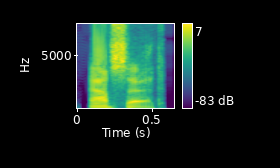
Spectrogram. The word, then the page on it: asset: American English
